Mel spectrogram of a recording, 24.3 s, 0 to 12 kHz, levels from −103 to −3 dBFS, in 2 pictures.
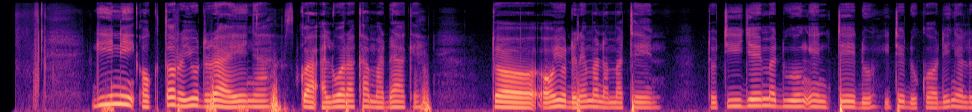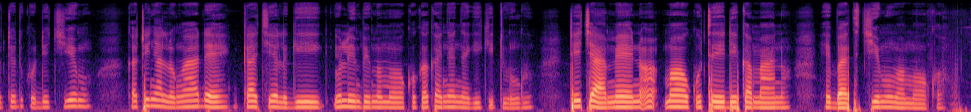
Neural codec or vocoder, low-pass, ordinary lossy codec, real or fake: none; 10.8 kHz; none; real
